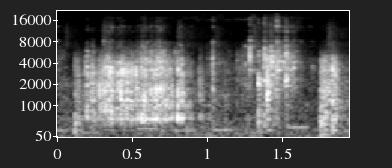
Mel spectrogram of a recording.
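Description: Small hard plastic Commodore 64 keycaps clatter and tumble into a bag in several bright, close bursts of clicking and rattling, with short pauses between handfuls.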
